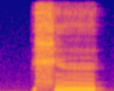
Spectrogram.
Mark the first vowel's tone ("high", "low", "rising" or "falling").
high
